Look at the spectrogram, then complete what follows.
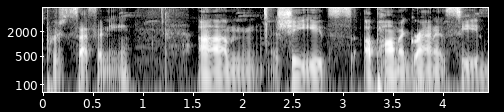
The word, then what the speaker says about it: Persephone: Her daughter, Persephone, is taken to the underworld by Pluto for 6 months every year.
